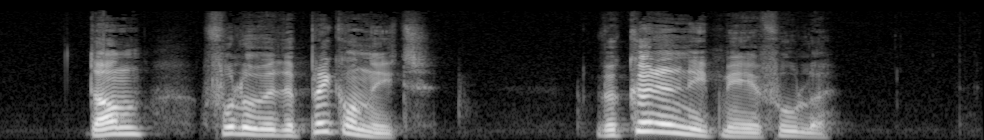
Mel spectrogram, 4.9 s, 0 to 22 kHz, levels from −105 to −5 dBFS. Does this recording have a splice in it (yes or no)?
no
